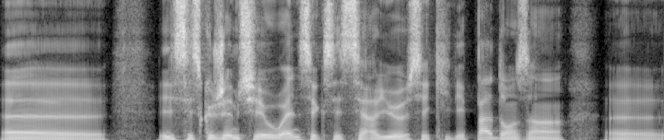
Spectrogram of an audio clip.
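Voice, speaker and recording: A man talks at a fairly slow pace in a very deep, low voice with ordinary pitch variation. The recording is very clean, with a silent background. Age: 40s. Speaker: podcast host. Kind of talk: casual interview. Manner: hesitant, many fillers.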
